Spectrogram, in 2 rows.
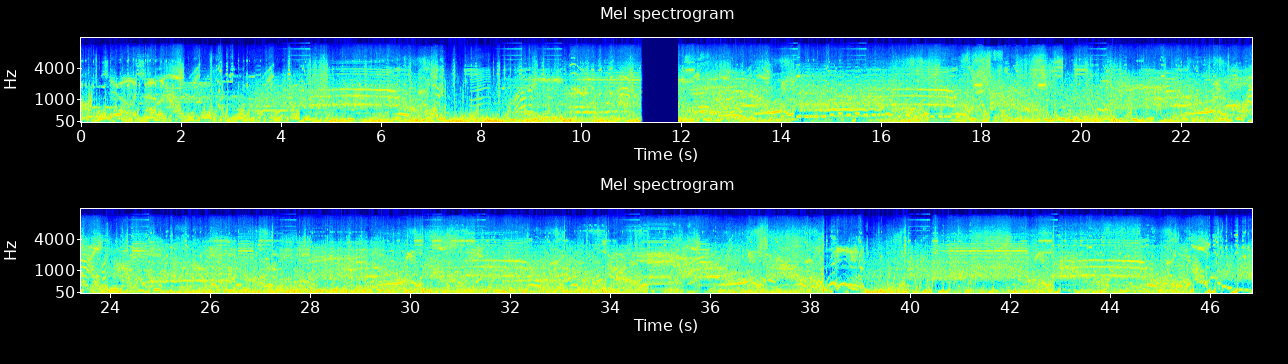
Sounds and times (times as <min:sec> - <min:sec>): Music: 0:00.0 - 0:11.2, 0:12.0 - 0:46.8.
